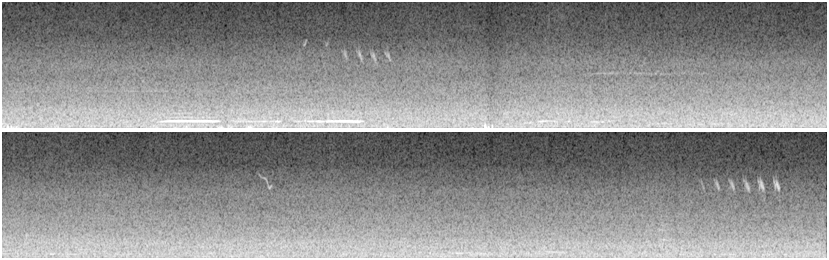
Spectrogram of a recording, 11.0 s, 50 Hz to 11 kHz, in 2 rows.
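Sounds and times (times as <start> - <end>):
steady rushing outdoor noise: 0.0 - 11.0.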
